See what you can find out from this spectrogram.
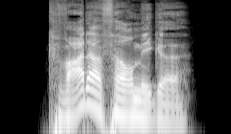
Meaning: inflection of quaderförmig: 1. strong/mixed nominative/accusative feminine singular 2. strong nominative/accusative plural 3. weak nominative all-gender singular
- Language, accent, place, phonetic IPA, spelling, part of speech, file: German, Germany, Berlin, [ˈkvaːdɐˌfœʁmɪɡə], quaderförmige, adjective, De-quaderförmige.ogg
